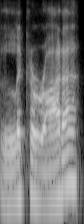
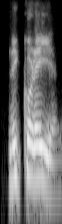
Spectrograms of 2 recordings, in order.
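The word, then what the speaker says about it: llicorella: Do I pronounce it Licorata? Licorella, yes, Licorella.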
